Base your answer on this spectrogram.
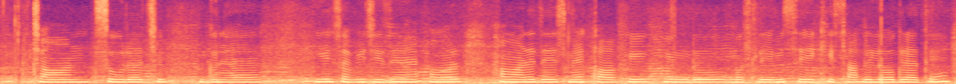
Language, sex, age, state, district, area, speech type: Urdu, female, 18-30, Uttar Pradesh, Gautam Buddha Nagar, rural, spontaneous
